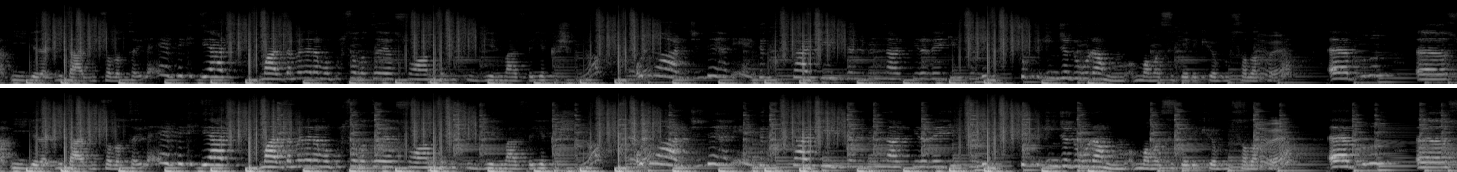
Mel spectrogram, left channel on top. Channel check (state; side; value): quieter; left; 9.9 dB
